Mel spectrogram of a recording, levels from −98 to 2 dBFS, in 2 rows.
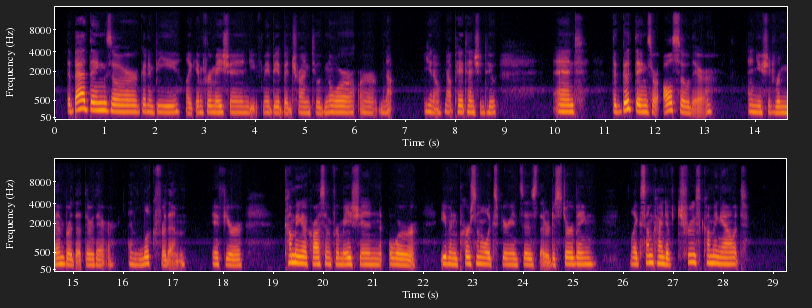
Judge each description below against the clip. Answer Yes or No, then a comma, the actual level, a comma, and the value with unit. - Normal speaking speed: No, slow, 125 wpm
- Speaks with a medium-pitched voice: Yes, medium, 165 Hz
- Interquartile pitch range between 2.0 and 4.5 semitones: Yes, narrow, 2.5 semitones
